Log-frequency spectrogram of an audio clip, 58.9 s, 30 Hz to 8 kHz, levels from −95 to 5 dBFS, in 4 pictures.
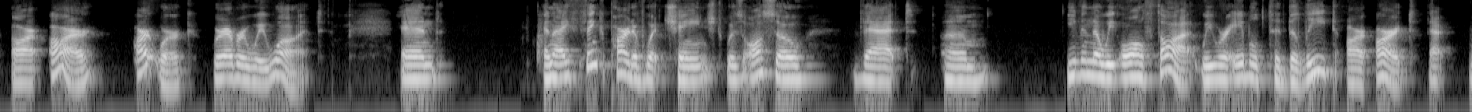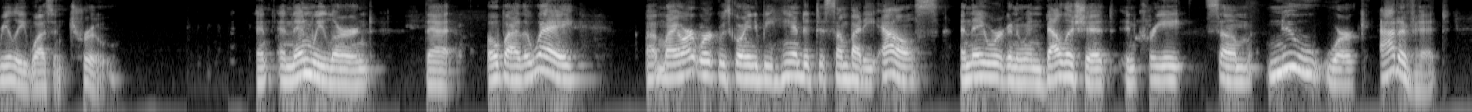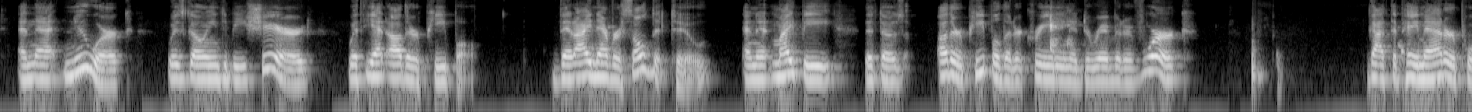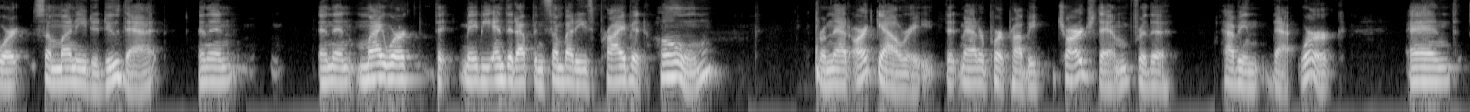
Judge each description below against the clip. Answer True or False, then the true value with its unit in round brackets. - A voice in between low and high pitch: True (150 Hz)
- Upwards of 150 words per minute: False (145 wpm)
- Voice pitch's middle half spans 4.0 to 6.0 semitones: False (3.5 semitones)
